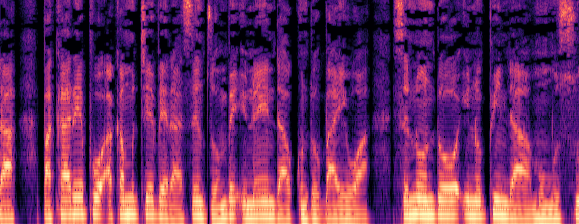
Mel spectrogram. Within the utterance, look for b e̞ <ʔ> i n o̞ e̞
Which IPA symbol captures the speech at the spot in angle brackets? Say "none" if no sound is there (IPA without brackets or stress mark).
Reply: ʔ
